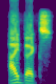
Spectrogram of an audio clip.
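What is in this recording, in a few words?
"ibex", American English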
